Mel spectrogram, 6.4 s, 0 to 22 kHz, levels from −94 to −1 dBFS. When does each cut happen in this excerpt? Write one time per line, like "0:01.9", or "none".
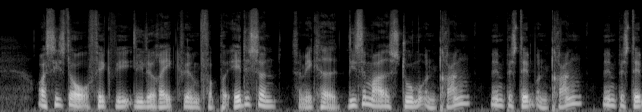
0:01.3
0:02.1
0:02.9
0:05.3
